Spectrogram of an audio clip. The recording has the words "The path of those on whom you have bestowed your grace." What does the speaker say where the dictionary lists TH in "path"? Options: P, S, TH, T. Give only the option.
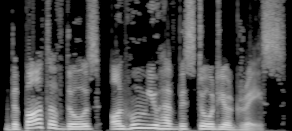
T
